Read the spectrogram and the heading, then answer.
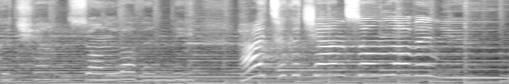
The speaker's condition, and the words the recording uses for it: None; typical speech.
